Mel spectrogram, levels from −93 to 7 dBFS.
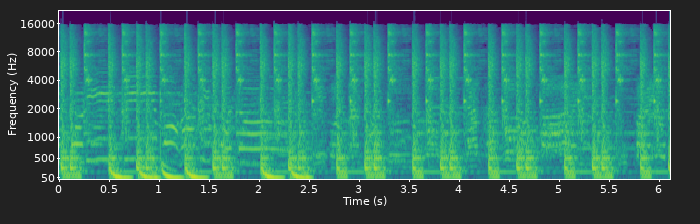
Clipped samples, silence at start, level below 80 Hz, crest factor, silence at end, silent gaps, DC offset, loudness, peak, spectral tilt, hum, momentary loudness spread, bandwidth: under 0.1%; 0 s; -16 dBFS; 10 dB; 0 s; none; under 0.1%; -9 LUFS; 0 dBFS; -3.5 dB/octave; none; 3 LU; 16.5 kHz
